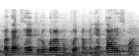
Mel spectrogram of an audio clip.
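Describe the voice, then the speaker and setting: A man's voice: medium pitch, quick pace, music in the background. A man hosting a conversational talk discussion. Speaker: host.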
